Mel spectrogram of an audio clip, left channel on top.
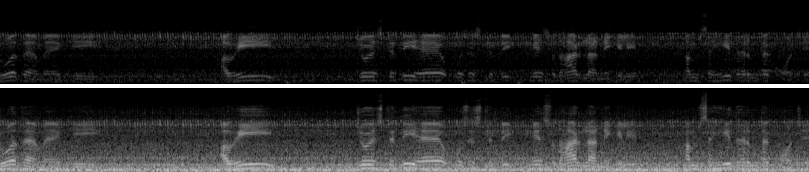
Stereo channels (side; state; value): left; quieter; 24.5 dB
